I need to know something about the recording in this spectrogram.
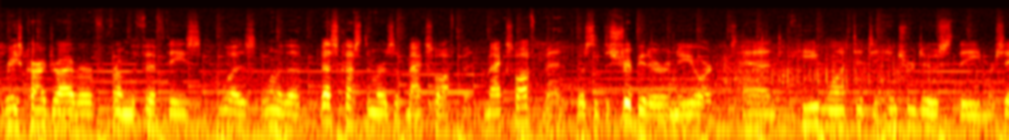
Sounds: Music, Speech

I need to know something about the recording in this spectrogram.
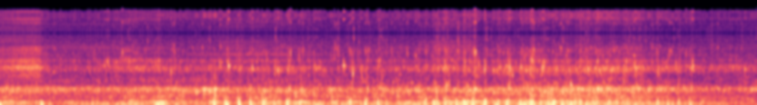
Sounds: Gurgling

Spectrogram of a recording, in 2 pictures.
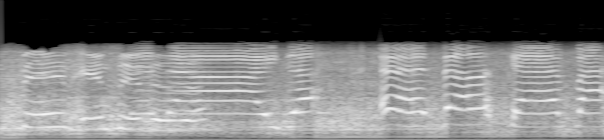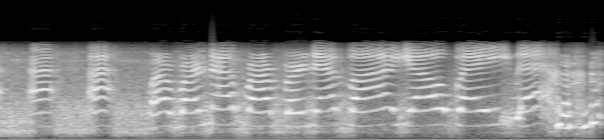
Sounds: Child singing, Speech

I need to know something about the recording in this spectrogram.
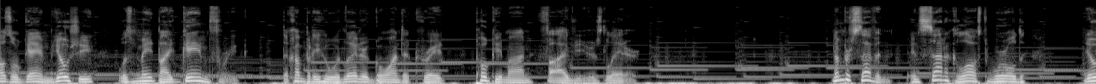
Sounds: Speech, Music

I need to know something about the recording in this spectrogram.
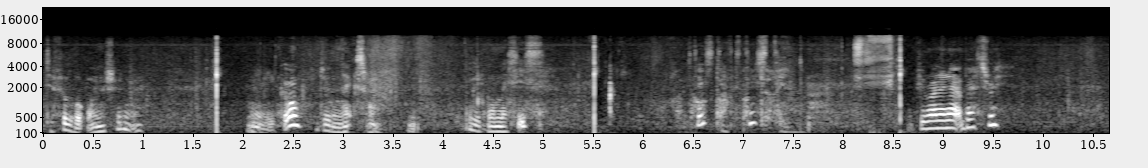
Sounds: Speech, Animal

